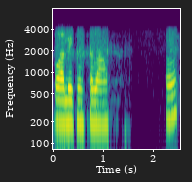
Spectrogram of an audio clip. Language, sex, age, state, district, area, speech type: Urdu, female, 60+, Bihar, Khagaria, rural, conversation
